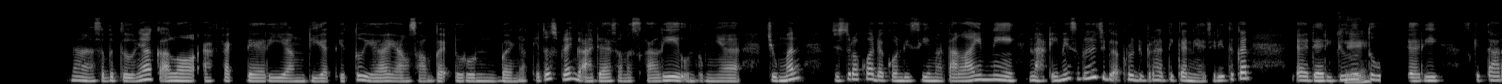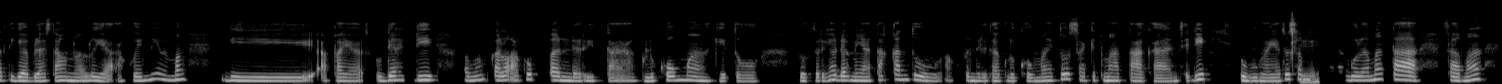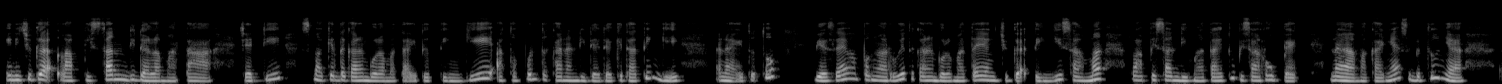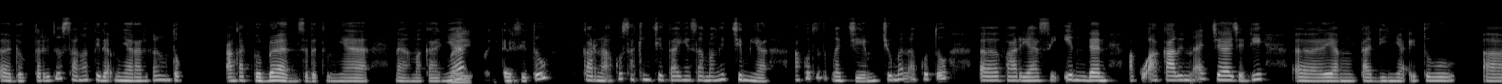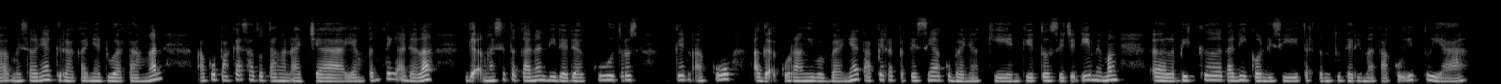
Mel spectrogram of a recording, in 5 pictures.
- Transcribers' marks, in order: unintelligible speech; "repetisinya" said as "repetisnya"
- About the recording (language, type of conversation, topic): Indonesian, advice, Bagaimana saya sebaiknya fokus dulu: menurunkan berat badan atau membentuk otot?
